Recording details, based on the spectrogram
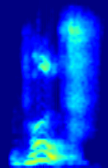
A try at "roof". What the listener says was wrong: Roof. No, F. F. The tip will bite the lip in this way.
